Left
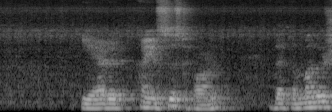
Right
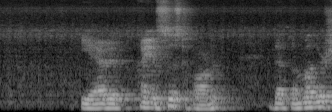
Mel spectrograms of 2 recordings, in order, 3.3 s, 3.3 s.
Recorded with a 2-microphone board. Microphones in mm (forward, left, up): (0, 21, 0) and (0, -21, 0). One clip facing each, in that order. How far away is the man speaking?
About 3.5 m.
